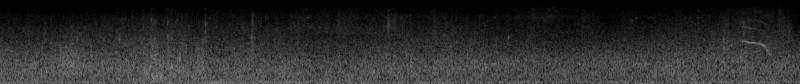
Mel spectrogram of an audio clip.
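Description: Footsteps tread on grass.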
